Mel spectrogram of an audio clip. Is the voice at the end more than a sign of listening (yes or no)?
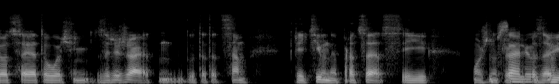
no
